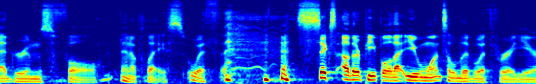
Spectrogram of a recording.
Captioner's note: laughs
